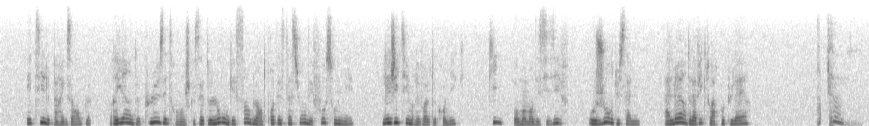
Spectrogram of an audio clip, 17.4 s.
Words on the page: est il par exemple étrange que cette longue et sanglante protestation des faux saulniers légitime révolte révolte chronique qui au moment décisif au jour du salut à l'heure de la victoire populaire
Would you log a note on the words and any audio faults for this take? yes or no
yes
